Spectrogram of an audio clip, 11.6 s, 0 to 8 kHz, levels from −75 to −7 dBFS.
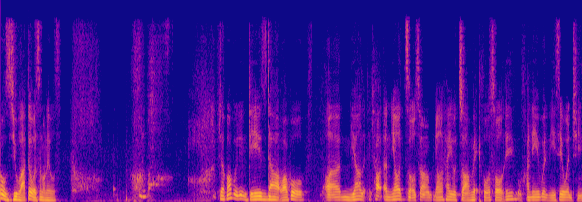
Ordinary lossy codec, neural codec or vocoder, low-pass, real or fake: AAC, 32 kbps; codec, 16 kHz, 0.5 kbps, X-Codec, HuBERT features, trained on balanced general audio; 7.2 kHz; fake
